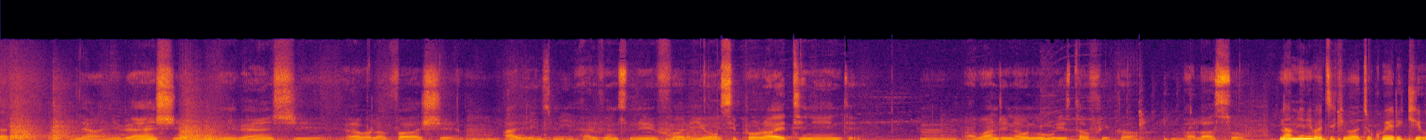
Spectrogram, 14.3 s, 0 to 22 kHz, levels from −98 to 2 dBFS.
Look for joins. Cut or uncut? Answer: cut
